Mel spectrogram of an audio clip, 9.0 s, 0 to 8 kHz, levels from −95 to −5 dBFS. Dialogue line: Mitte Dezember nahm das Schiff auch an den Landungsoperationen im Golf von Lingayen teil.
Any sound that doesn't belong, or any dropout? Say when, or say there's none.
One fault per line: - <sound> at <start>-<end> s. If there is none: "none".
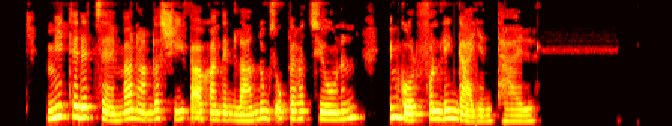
none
